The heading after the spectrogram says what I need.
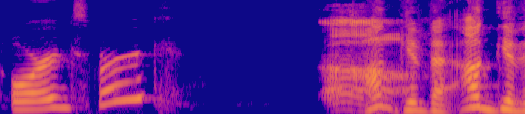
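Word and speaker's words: Orwigsburg: oh Jesus all right folks um this one is spelled o-r-w-i-g-s-b-u-r-g orrisberg how about or wagsberg since your [ __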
